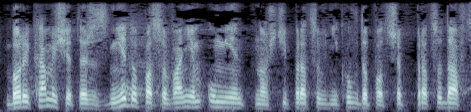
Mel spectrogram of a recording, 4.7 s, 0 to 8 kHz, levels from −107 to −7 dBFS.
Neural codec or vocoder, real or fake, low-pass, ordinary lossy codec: none; real; 7.2 kHz; none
